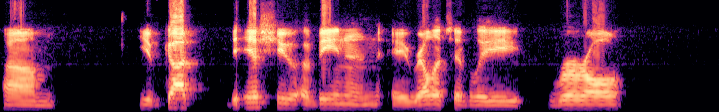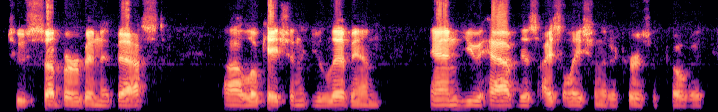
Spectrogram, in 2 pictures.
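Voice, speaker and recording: American male podcast host, lower voice with a bright edge, rambling questions. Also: level tone, measured pace, low-quality recording. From United States. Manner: talkative, asks long winding questions. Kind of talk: podcast interview.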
